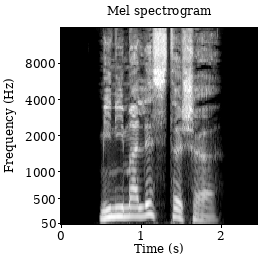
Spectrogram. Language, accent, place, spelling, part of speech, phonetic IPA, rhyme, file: German, Germany, Berlin, minimalistische, adjective, [minimaˈlɪstɪʃə], -ɪstɪʃə, De-minimalistische.ogg
- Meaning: inflection of minimalistisch: 1. strong/mixed nominative/accusative feminine singular 2. strong nominative/accusative plural 3. weak nominative all-gender singular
